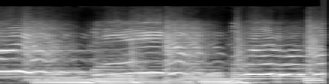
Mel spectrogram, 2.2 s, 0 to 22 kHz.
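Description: A 1980s Tamil film song: a high female voice sings a gliding melody line over a stepping bass line and band accompaniment.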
